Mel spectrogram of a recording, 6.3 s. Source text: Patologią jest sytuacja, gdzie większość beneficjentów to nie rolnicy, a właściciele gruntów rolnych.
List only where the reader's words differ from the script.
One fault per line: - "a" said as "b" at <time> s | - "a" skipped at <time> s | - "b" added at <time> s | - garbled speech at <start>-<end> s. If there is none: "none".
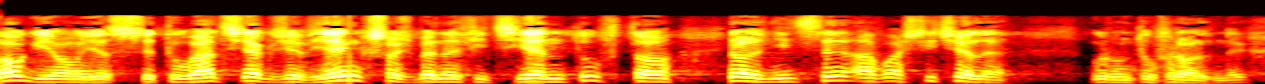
- "nie" skipped at 3.4 s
